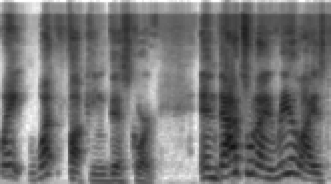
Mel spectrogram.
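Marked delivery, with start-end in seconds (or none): none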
